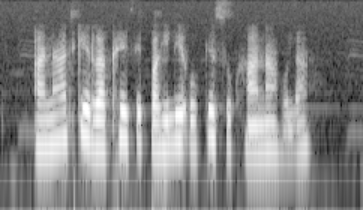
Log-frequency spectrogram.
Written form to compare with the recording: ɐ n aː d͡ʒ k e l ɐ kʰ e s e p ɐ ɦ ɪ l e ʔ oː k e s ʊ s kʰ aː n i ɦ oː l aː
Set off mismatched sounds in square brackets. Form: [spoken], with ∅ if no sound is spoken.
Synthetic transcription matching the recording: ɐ n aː d͡ʒ k e [ɾ] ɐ kʰ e s e p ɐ ɦ ɪ l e ʔ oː k e s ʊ [∅] kʰ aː n [a] ɦ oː l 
